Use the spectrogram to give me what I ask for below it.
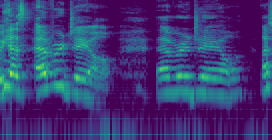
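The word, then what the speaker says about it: Evergaol: And Everjail. Yes, Everjail. Everjail. That's how you pronounce them, right? With the Gaol is like jail.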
